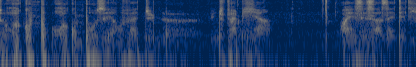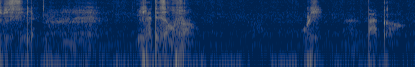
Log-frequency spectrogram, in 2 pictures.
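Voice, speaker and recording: A man whispers in a calm, gentle tone at a very slow pace, with long, frequent pauses. His loudness swings widely against noticeable background noise. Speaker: ASMR roleplay performer playing a fortune-teller tarot reader. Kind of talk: ASMR roleplay, tarot reading consultation with a client. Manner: calm, gentle, conversational.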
